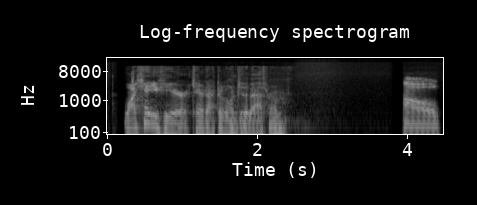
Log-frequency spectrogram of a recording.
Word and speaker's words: pterodactyl: Why can't you hear pterodactyl going to the bathroom? Oh, come on. Do you really want to go with that one? The P is silent.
